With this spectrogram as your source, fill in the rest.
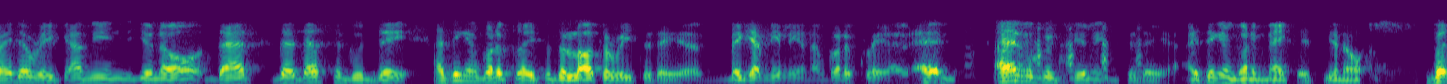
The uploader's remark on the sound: On the phone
